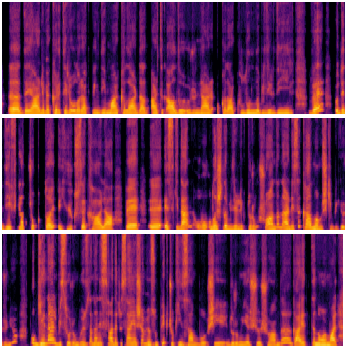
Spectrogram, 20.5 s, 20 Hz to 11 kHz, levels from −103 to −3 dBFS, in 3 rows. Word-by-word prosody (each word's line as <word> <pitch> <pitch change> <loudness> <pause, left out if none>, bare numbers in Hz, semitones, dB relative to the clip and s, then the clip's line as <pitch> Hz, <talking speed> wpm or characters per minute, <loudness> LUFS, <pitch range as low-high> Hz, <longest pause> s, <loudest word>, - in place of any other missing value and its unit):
ııı, 190 -2 +5
değerli 210 +4 +3
ve 270 - 0
kaliteli 250 0 -1
olarak 220 0 0
bildiğin 215 0 -3
markalardan 210 0 +2
artık 200 +2 -1
aldığı 205 +2 +3
ürünler 205 -1 -1
o - - -14
kadar 195 -2 -1
kullanılabilir 205 -1 -2
değil 200 0 -2 0.4
ve 250 +10 +6 0.3
ödediği 240 +5 +1
fiyat 270 +1 -2
çok 245 -1 -6
da 200 -1 +4 0.2
yüksek 190 +1 -3
hâlâ 175 -2 +3 0.2
ve, 195 -1 +5 0.2
eee, 200 -1 +4
eskiden 265 +2 +2
u 240 +3 -4
ulaşılabilirlik 245 -4 0
durumu 245 +2 -5
şu 290 - -4
anda 235 +6 +3
neredeyse 270 - 0
kalmamış 245 - +2
gibi 165 -4 -14
görünüyor. 190 - -6 0.3
Bu 375 - 0
genel 305 +7 +3
bir 245 - -3
sorun. 190 -3 -3
Bu 230 - -7
yüzden, 260 +3 -6
hani, 275 0 -2
sadece 275 +1 -1
sen 285 0 -2
yaşamıyorsun, 270 -7 -2
pek 365 - -6
çok 265 -5 -6
insan 165 -6 -2
bu 160 0 -5
şeyi, 160 0 -4
durumu 165 -1 -2
yaşıyor 155 0 -3
şu 160 +2 -6
anda. 220 - -3 0.2
Gayet 210 -6 +1
de 275 -3 +2
normal. 215 -10 +6
215 Hz, 160 wpm, -24 LUFS, 195-255 Hz, 0.4 s, ve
